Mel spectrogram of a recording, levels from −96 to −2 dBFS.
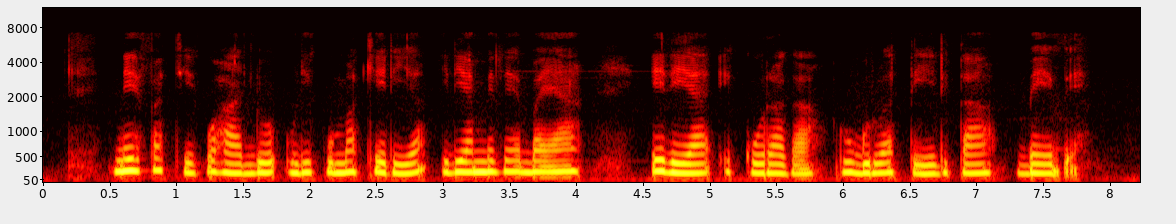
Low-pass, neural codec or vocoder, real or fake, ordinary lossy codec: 7.2 kHz; none; real; none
